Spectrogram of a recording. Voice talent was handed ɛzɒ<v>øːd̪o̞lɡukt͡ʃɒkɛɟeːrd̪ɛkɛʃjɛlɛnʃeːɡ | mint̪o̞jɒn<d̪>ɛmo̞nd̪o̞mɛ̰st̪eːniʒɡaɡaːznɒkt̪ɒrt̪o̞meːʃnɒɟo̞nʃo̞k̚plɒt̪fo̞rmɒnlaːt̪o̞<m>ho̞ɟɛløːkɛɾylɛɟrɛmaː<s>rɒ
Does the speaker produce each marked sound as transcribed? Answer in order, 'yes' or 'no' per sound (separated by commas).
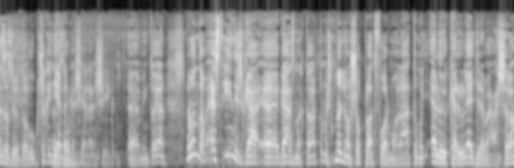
no, yes, yes, no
